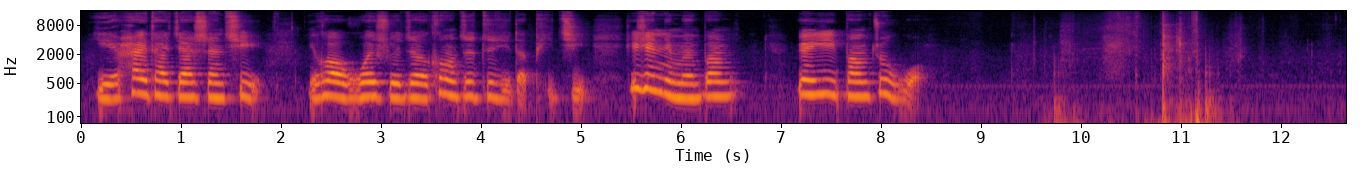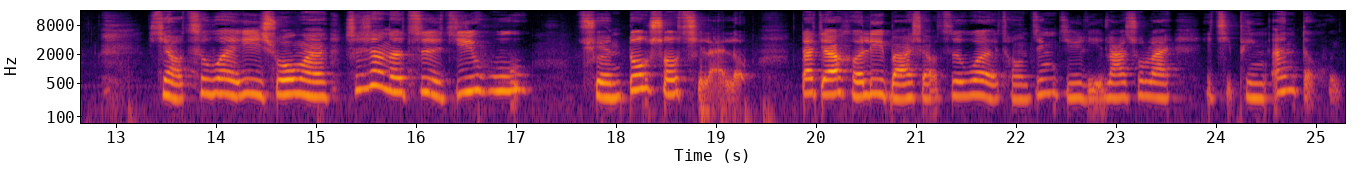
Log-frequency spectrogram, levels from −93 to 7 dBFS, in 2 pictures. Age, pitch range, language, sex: 10-29, 250-305 Hz, Chinese, male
